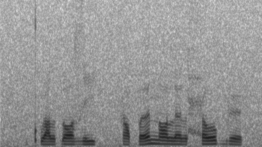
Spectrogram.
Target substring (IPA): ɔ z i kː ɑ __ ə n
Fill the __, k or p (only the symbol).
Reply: p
